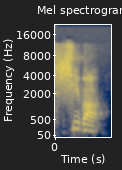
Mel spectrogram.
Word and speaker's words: Shiva: So this first sha is how you pronounce Shiva, Shiva.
